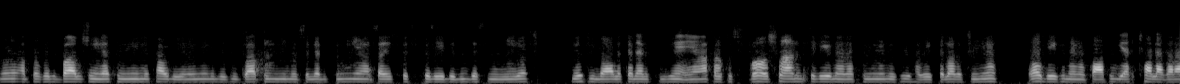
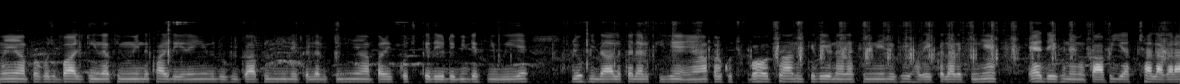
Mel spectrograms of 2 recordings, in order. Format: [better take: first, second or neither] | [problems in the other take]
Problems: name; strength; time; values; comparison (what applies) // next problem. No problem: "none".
second | noise reduction (neural mask model DeepFilterNet 3)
